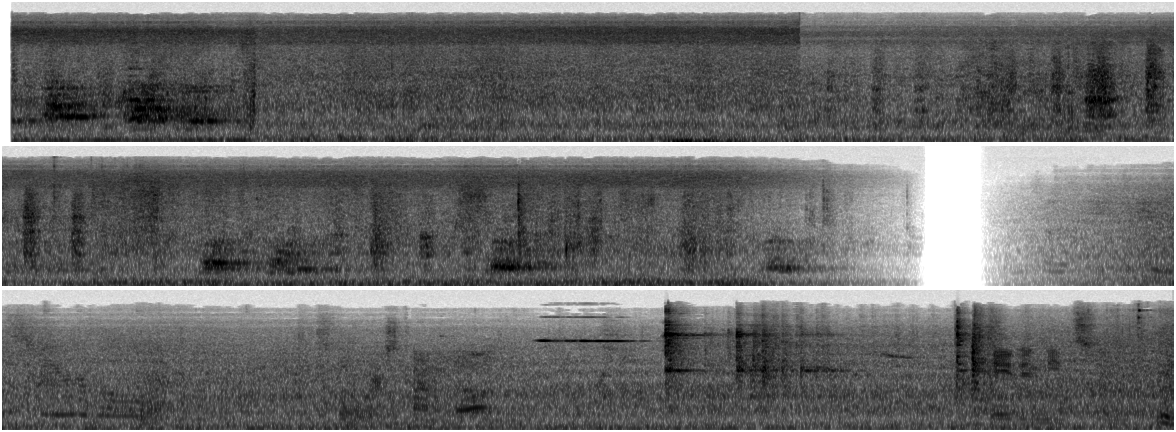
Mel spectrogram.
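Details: Adoptable shelter dogs playing and running together at a daycare, with scattered short barks and heavy panting over steady low background rumble, a sudden silent gap midway, then more distant barking and activity.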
